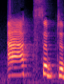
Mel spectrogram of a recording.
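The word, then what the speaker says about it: accept: പറയാ ഞാൻ പറഞ്ഞു തരാം ഫസ്റ്റ് വൺ എ സിസിഇ പിടി എന്ന് നമ്മൾ പറയുന്നത് ആക്സെപ്റ്റ് എന്നാണ് എന്റെ കൂടെ ഒന്ന് പറഞ്ഞു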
